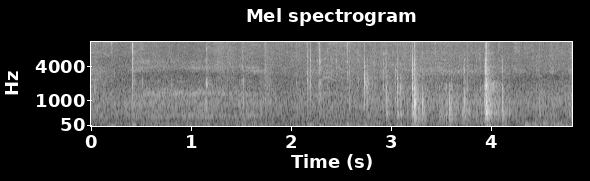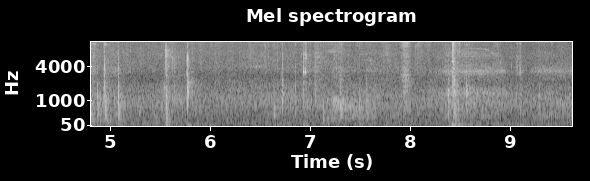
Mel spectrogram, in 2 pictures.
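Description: Scattered light clicks and taps of the plastic handlebar switch housing and its wiring being handled and fitted, busiest about three to four seconds in, with a sharper knock near the end.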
